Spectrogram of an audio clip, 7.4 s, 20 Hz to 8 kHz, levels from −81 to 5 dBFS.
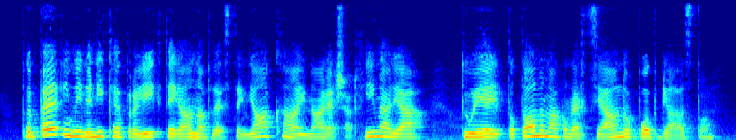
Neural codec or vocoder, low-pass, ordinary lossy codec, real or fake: codec, 16 kHz, 0.5 kbps, FunCodec, trained on LibriTTS, 25 frames a second; none; none; fake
